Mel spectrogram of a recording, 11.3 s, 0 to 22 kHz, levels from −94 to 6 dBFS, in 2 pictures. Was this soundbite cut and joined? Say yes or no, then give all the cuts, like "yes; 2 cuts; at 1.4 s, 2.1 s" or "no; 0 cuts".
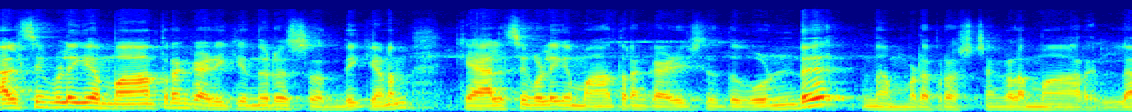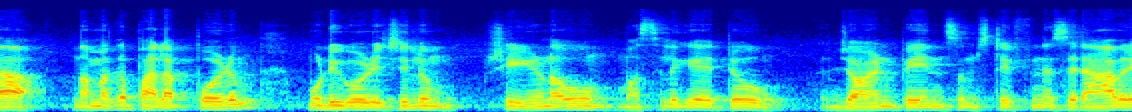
yes; 1 cut; at 6.0 s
